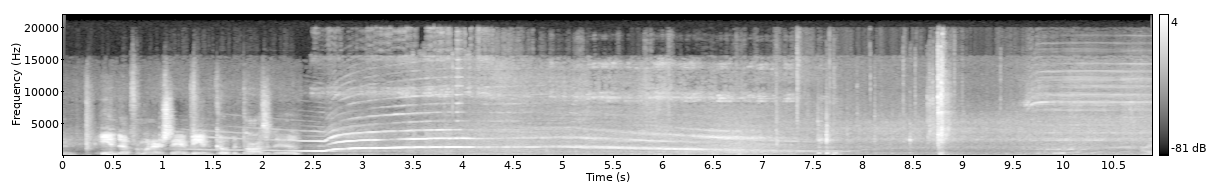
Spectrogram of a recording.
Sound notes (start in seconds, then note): 5.3 siren wails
